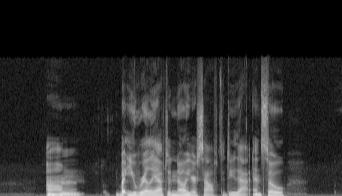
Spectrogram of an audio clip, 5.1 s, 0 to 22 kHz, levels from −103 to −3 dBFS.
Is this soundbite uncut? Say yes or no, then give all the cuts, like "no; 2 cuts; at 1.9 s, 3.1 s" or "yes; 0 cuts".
yes; 0 cuts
